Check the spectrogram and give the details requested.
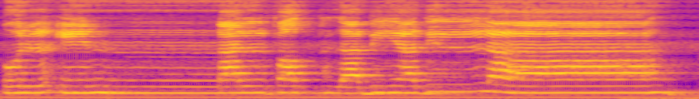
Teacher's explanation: نون کے اوپر شد ہے اس وجہ سے نون پہ غنہ بھی کیا جائے گا. حمزہ نون زیر ان, نون لام زبر نل, ان نل.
